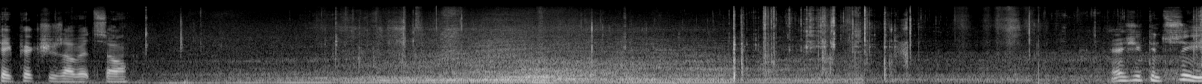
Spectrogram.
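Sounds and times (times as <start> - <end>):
camera handling noise: 7.3 - 11.1.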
